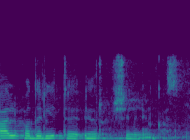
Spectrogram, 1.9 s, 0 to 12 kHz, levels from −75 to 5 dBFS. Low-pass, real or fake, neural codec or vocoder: 7.2 kHz; fake; codec, 16 kHz, 16 kbps, FunCodec, trained on LibriTTS, 50 frames a second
